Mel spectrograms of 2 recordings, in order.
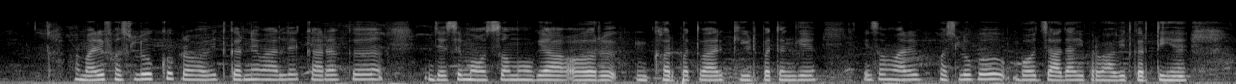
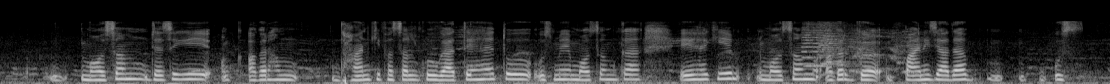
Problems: constant background noise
